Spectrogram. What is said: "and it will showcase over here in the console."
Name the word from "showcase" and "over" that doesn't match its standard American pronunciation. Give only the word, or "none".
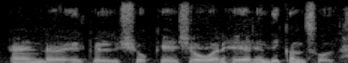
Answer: showcase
